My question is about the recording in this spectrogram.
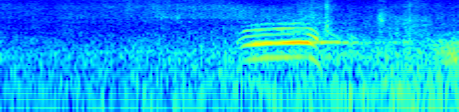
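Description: A child's short, high-pitched shout from a distance, about half a second long and falling slightly in pitch, about a second and a half in, over faint outdoor hiss.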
